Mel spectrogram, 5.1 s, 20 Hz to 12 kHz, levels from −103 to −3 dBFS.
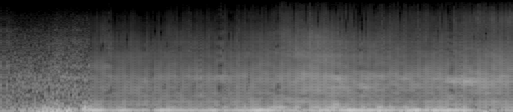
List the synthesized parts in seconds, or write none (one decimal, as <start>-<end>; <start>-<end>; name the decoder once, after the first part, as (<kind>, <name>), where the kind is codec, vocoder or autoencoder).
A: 0.9-5.1 (vocoder, BigVGAN v2)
